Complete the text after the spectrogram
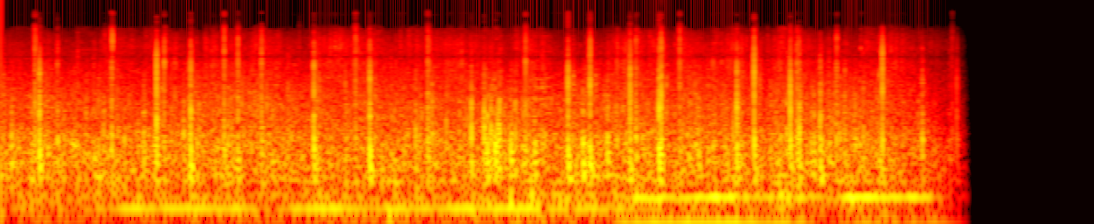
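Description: Fireworks crackle and bang in rapid bursts.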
